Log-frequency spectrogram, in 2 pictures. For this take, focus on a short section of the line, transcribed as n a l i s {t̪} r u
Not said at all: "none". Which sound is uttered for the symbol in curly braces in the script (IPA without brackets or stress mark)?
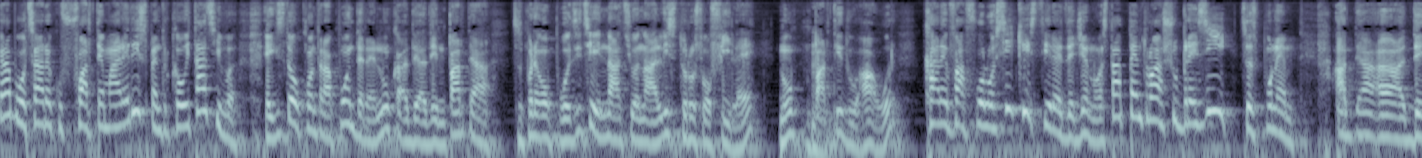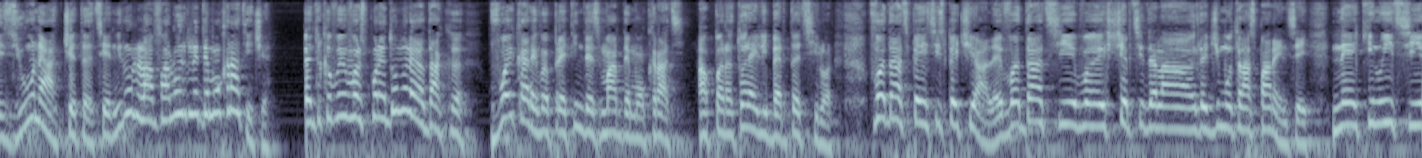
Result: t̪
